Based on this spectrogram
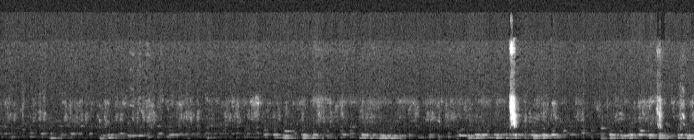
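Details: Black-shouldered kite chicks, around feeding on a mouse, give thin, wavering whistled whines almost without a break, rising and falling in pitch, with a sharp click partway through.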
